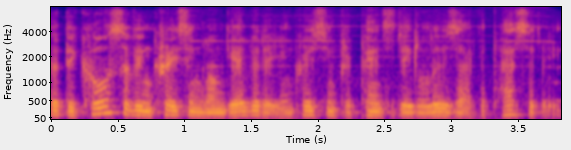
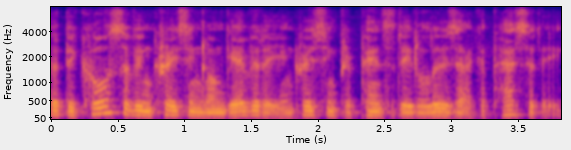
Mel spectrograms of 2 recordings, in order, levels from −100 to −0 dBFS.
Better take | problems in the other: second | noise reduction (neural separator model SepFormer DNS4)

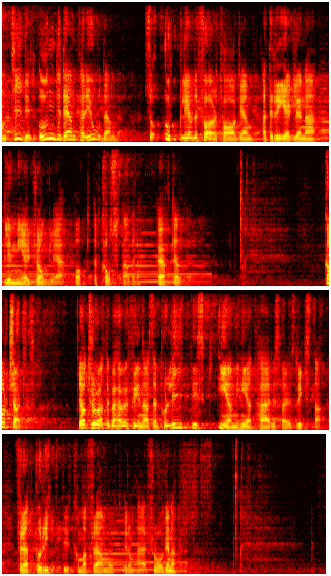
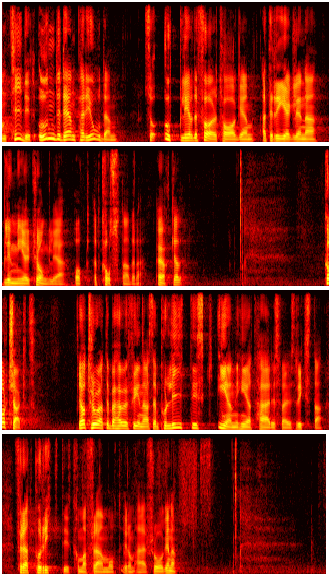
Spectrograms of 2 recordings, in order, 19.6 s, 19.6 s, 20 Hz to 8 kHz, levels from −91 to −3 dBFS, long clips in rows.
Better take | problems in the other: second | background sound (Bell); 12 dB below the speech // room echo; dies away in 1.4 s

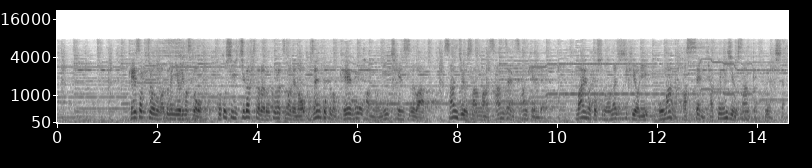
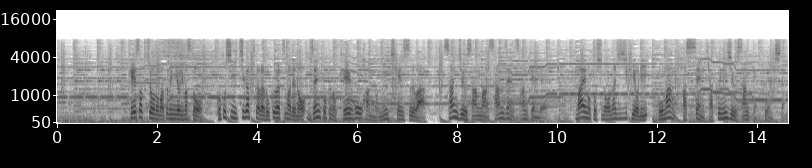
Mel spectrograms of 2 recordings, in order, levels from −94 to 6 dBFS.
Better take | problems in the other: second | room echo; dies away in 2 s

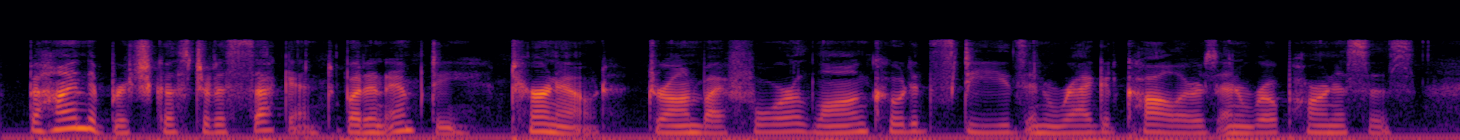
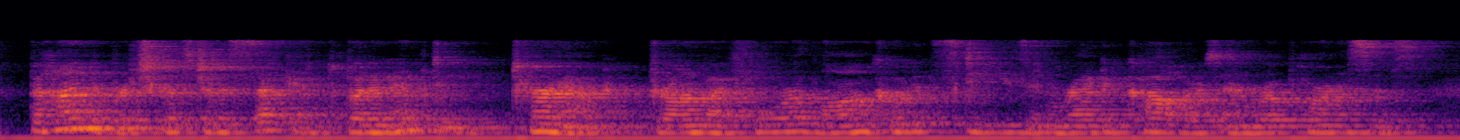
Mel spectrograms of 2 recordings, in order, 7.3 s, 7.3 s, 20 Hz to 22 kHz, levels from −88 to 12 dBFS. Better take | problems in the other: first | room echo; dies away in 1.2 s

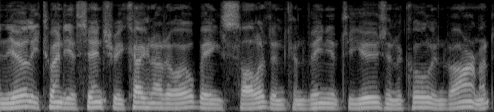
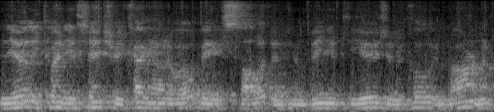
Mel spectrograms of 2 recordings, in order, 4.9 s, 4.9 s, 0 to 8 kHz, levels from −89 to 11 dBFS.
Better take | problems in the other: first | noise reduction (neural separator model SepFormer DNS4)

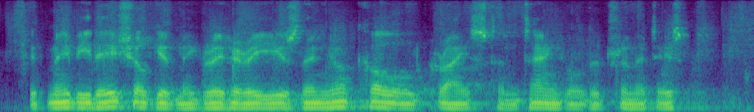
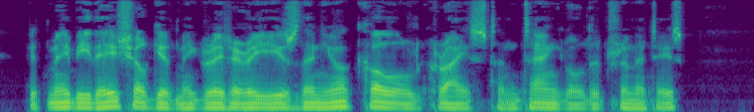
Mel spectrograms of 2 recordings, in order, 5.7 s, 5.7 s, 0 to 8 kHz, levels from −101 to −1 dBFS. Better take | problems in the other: second | noise reduction (neural separator model SepFormer DNS4)

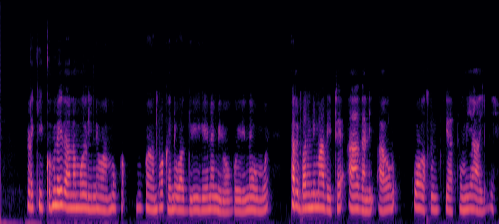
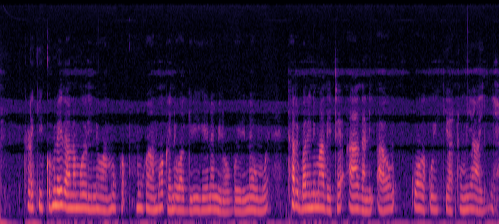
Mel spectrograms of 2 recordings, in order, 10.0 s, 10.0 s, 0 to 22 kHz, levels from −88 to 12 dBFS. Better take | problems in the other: second | noise reduction (neural mask model DeepFilterNet 3)

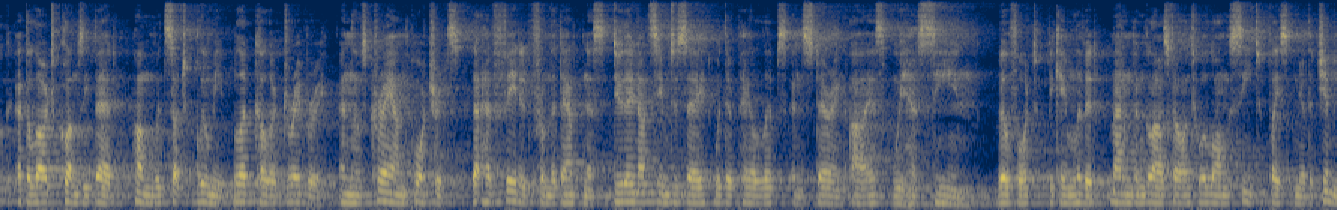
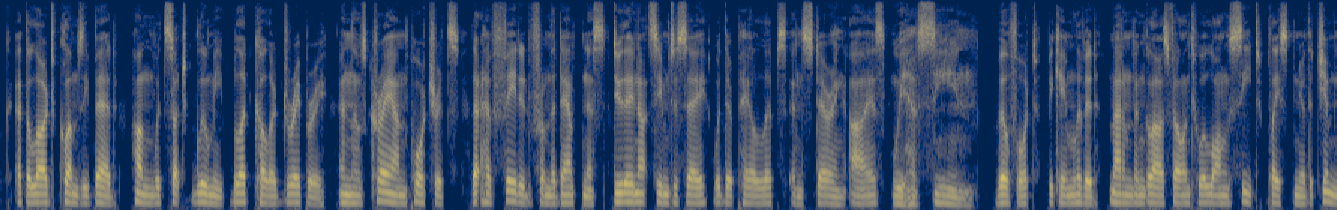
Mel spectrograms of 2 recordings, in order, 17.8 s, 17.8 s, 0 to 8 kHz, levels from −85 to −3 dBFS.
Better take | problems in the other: second | room echo; dies away in 2.1 s

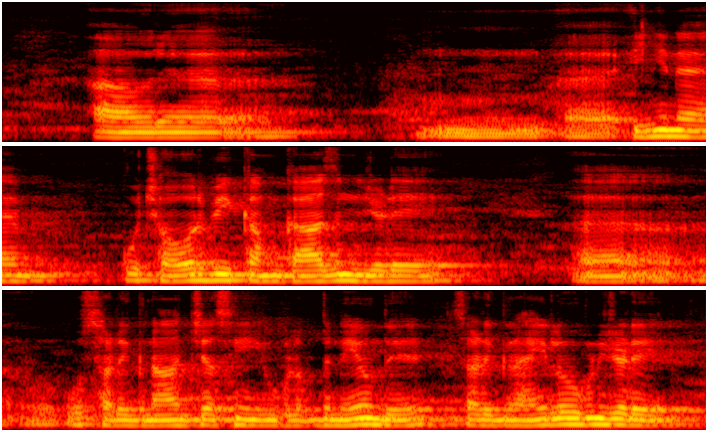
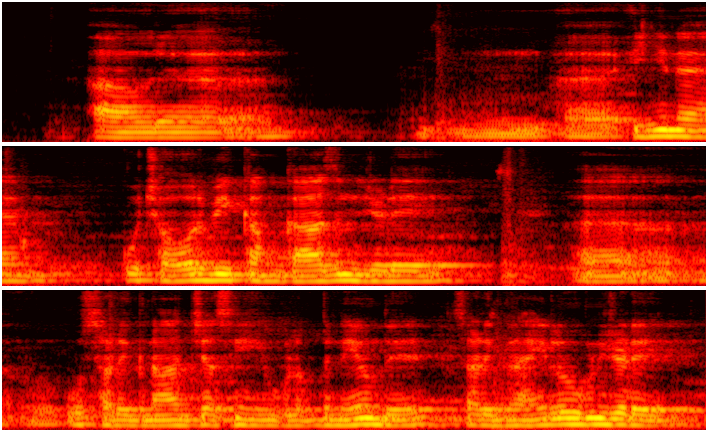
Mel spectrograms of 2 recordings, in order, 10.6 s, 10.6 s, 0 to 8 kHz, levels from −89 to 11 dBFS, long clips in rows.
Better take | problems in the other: first | noise reduction (neural separator model SepFormer DNS4)

